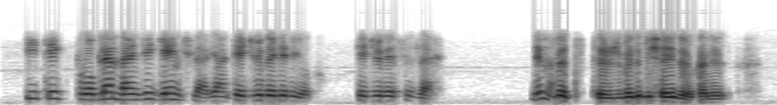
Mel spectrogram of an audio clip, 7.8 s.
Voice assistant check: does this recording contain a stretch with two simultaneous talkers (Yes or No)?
No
